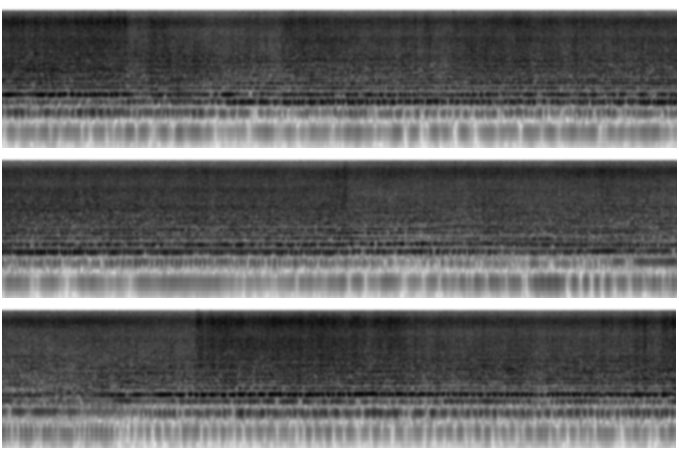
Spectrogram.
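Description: A quadcopter drone's propellers whine as it hovers overhead.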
